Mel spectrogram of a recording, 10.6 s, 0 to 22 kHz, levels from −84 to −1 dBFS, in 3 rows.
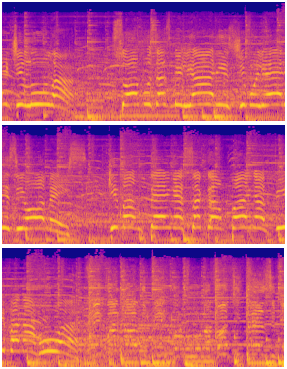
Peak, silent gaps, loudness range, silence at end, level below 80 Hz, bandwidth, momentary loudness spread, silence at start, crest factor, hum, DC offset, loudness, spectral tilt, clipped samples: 0 dBFS; none; 1 LU; 0 s; -30 dBFS; over 20 kHz; 5 LU; 0 s; 14 dB; none; 0.4%; -13 LUFS; -3 dB/octave; under 0.1%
